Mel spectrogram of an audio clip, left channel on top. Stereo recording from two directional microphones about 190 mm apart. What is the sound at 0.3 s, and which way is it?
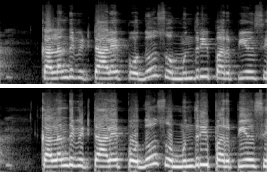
A woman's voice, 45° right (ahead or behind).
